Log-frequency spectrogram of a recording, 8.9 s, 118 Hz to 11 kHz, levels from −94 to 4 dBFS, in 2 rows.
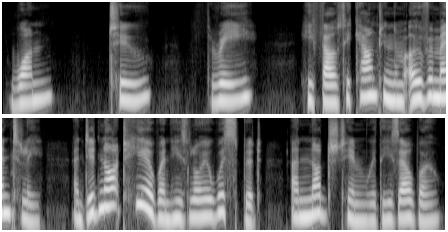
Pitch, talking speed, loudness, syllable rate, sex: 210 Hz, 155 wpm, -18 LUFS, 5.0 syllables/s, female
